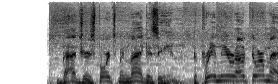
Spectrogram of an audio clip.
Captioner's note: voiceover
